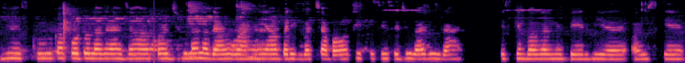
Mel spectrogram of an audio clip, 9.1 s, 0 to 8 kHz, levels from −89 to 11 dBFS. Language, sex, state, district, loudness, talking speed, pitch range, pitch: Hindi, female, Bihar, Vaishali, -16 LUFS, 230 wpm, 215-225 Hz, 220 Hz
